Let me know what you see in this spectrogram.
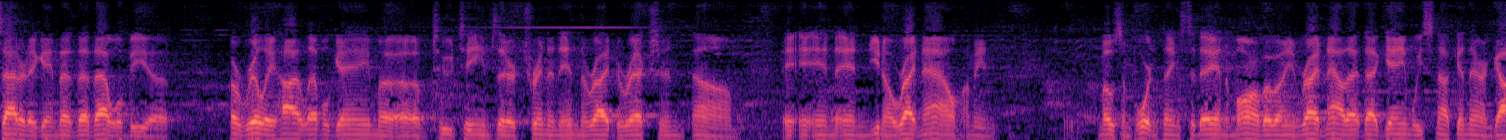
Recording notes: live from AJ's at The Alley in Hutchinson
